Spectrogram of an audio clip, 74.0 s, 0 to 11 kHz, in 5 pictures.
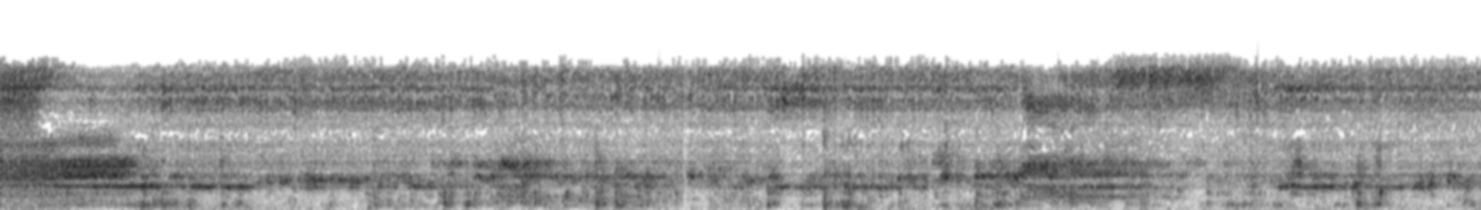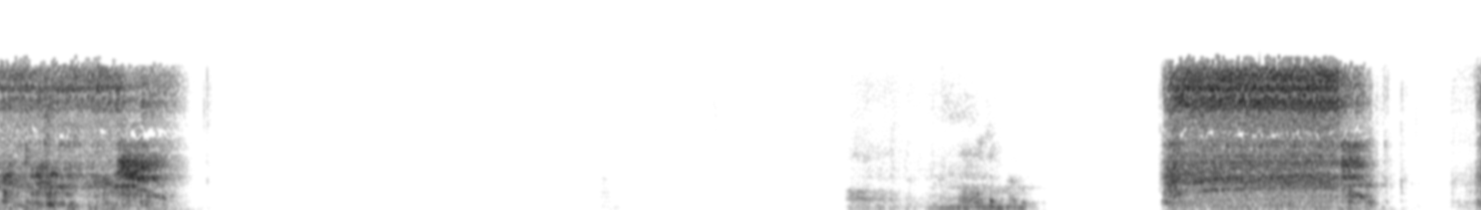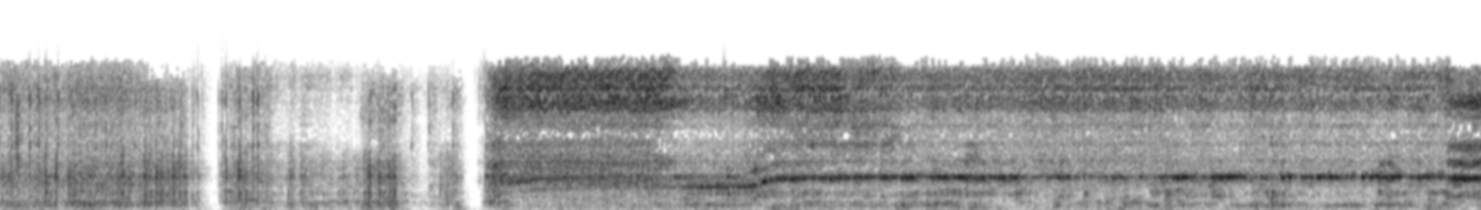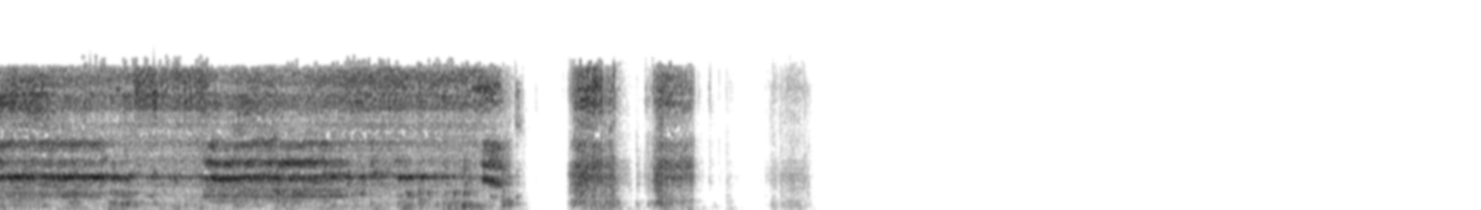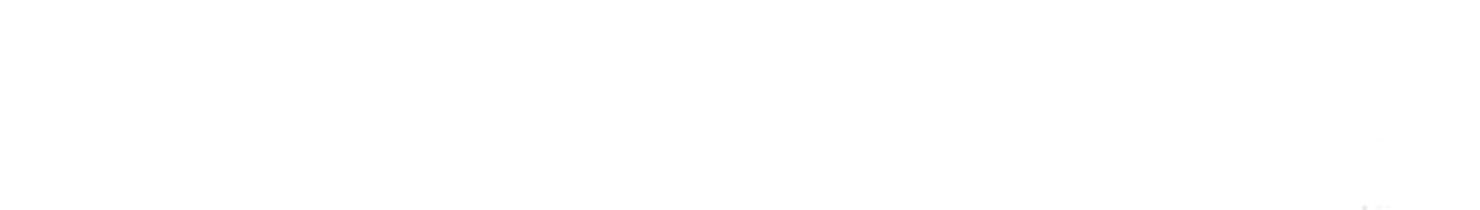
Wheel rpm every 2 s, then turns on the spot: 160, 160, 160, 160, 160, 160, 160, 160, 20, 0, 0, 0, 0, 100, 40, 20, 20, 110, 180, 230, 230, 230, 230, 230, 160, 20, 0, 0, 0, 0, 0, 0, 0, 0, 0, 0, 0.
28-34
